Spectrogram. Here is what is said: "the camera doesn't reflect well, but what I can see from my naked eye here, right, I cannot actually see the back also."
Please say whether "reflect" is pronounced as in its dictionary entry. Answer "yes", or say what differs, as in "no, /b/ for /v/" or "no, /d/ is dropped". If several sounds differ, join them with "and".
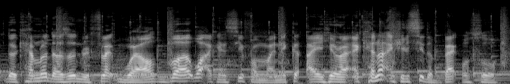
yes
